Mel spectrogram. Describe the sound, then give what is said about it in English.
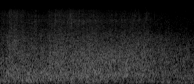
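Ocean water being sucked up by Brill's ship, its suction headed for otters swimming in the water: a loud, continuous rushing roar of churning water, steady for the whole moment, with no voices. “Brill's ship is still sucking up ocean water, and the suction is headed right for Jasper, Olive, and the other otters who continue to swim for their lives.”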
